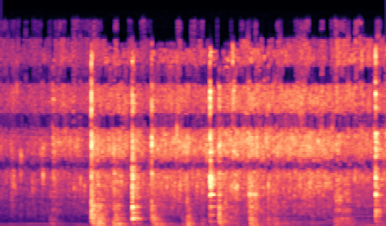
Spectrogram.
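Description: A medium onion, cut up, fries with garlic in a pan while mint chutney is being made. Oil sizzles steadily close by, broken by sharp scraping knocks as the pieces are stirred, with no talking.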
